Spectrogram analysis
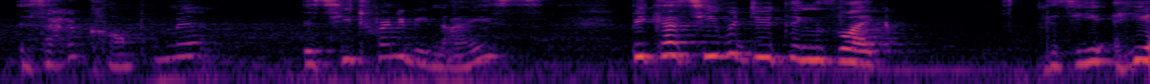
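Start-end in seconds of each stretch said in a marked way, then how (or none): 0.1-2.7 puzzled aside. Retold or imitated. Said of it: "I would be like".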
